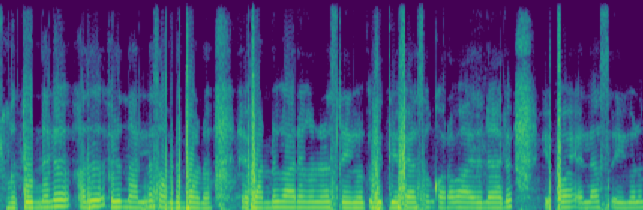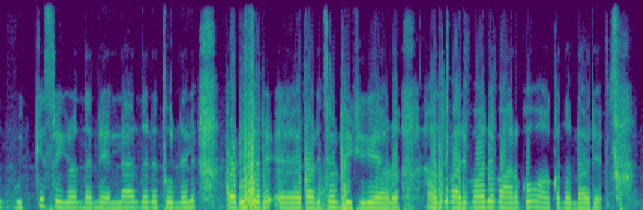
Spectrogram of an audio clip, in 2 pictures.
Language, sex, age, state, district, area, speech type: Malayalam, female, 18-30, Kerala, Idukki, rural, spontaneous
